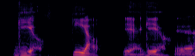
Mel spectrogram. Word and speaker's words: Giyoh: Giyoh. Giyoh. Yeah, Giyoh. Yeah. Giyoh, like a karate gi. Everybody always used to say Yu-Gi-Oh when I was in high school.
